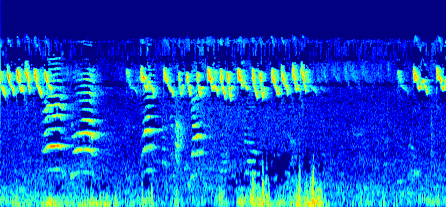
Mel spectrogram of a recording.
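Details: Freshly trapped caged white-eye sings continuous high, rapid down-slurred chirps while a second, lower-pitched bird adds ringing whistled phrases and soft calls partway through, over faint low noise.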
